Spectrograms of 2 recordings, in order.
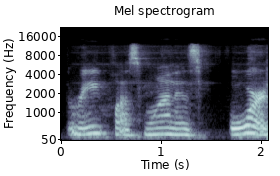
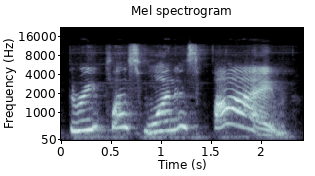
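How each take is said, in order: First: Said in the usual way. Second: "five" shouted high and slow; high excited yell. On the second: Shown as a demonstration. Froggy yelling the wrong sum to class. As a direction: boast "five" loudly and wrongly.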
